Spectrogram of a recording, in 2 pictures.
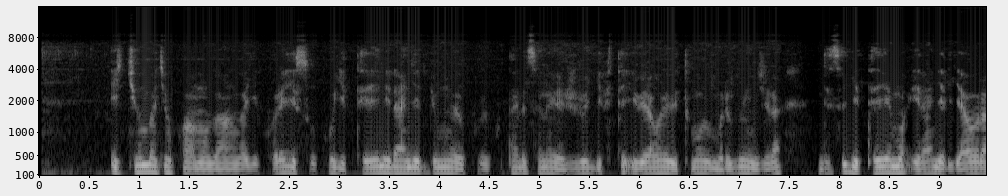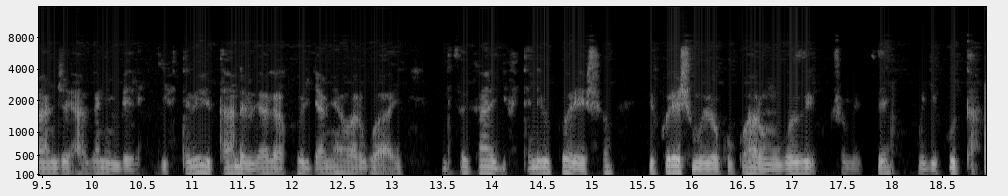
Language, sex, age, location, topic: Kinyarwanda, male, 18-24, Kigali, health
